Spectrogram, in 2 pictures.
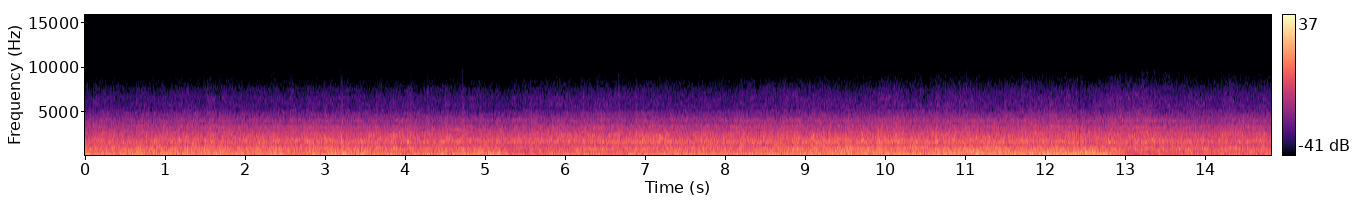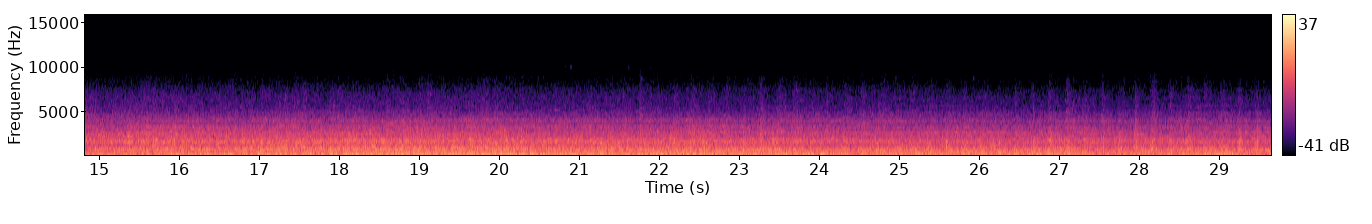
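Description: Freight cars rolling past on the rails, a steady rolling rumble of wheels on track. The low rumble dips briefly twice, about five and thirteen seconds in.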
